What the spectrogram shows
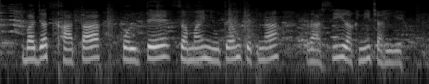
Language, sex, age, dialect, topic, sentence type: Hindi, female, 25-30, Marwari Dhudhari, banking, question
